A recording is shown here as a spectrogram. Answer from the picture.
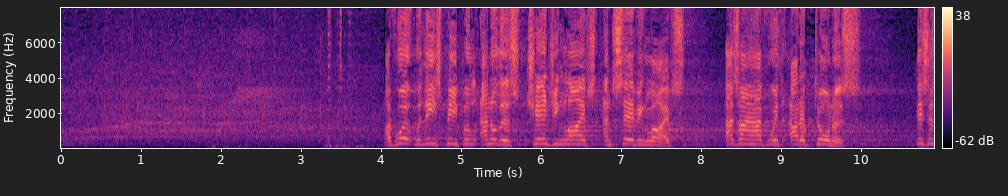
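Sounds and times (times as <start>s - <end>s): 
audience applause: 0.0s - 3.8s
speech: 4.0s - 10.1s, 10.7s - 10.9s.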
